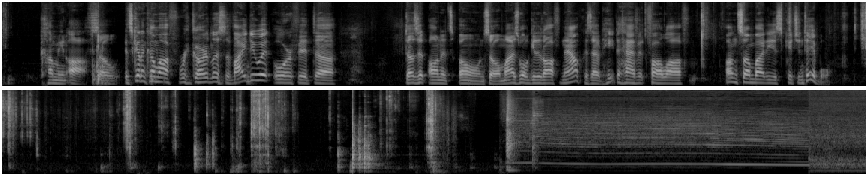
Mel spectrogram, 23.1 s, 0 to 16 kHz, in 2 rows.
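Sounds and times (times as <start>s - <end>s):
bark cracking and snapping: 11.1s - 12.1s, 16.6s - 17.6s
orbital sander humming: 18.4s - 23.0s.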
